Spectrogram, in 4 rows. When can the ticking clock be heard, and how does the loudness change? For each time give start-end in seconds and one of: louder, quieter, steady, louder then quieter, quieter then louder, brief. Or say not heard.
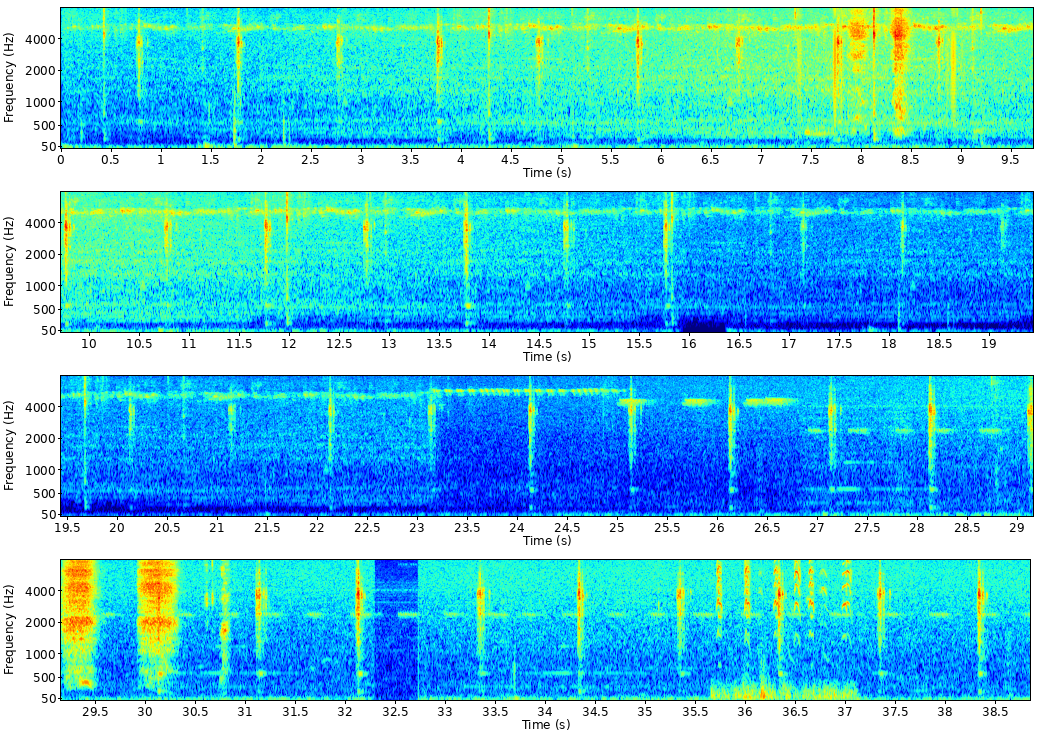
0.0-38.8 quieter then louder.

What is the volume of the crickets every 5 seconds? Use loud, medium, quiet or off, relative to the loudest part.
medium, loud, medium, quiet, quiet, quiet, quiet, quiet.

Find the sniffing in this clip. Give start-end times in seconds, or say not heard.
7.3-9.2, 28.7-30.9.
